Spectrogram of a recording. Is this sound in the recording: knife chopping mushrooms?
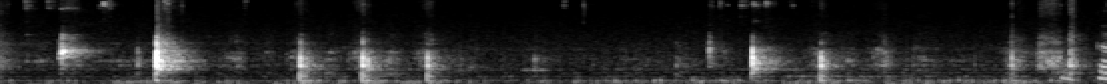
yes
